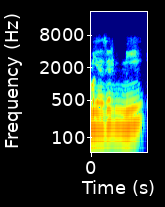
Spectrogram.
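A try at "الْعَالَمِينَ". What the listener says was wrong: মনে মনে লামের উপরে জবর আছে, জের বাদ দিয়ে জবর দিয়ে পড়েন আইন খারা জবর হয়। আলামিনা। আর যদি থামিয়ে আমরা অক্ষ করি, তাহলে হবে আলামিনা।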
